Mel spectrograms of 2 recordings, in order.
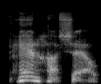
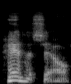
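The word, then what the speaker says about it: Panajachel: j a c h e l pana pana panhacel panhacel my wife tells me that's how to pronounce it nicaragua three homes plus commercial space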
